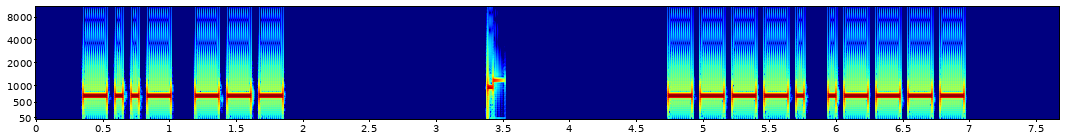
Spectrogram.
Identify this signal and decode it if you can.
Morse code, heard as a keyed tone, about 20 wpm, 690 Hz. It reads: XO 91
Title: Two Letter-Number Combinations - 20wpm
